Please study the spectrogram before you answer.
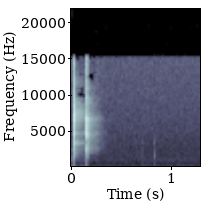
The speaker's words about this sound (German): Das war der iClick und ich zeige ihn dir nochmal im Vergleich zum Boxklick.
